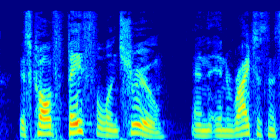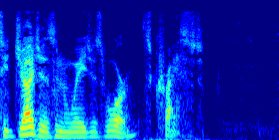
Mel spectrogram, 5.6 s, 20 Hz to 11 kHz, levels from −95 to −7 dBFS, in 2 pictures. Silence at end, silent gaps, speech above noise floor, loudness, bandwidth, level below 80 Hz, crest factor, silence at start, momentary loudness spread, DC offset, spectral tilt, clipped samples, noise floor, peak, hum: 0.8 s; none; 42 dB; -40 LUFS; 8.4 kHz; -74 dBFS; 20 dB; 0.2 s; 17 LU; under 0.1%; -6 dB/octave; under 0.1%; -82 dBFS; -22 dBFS; none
